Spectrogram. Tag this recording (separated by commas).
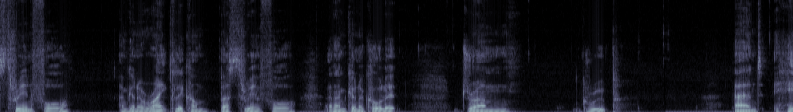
Speech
